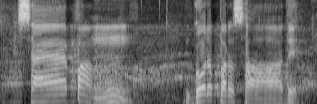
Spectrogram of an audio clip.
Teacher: ਸੈਭੰਗ ਗੱਗਾ ਨਹੀਂ ਪਿੱਛੇ ਬੋਲਣਾ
